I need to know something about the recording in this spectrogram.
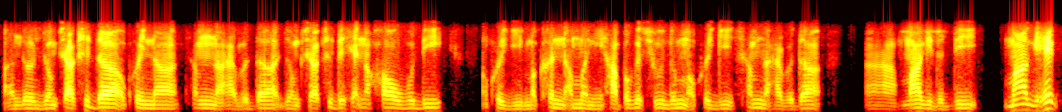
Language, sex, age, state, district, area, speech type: Manipuri, male, 30-45, Manipur, Kangpokpi, urban, conversation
